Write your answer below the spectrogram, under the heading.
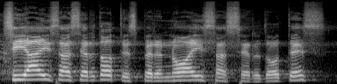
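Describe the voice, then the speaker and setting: High-pitched, bright-voiced male priest preaching. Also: takes it slowly, some chatter behind. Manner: jokey and animated, mimicking doubtful priests, rallying listeners. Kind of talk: live sermon-style talk to a gathered congregation.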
